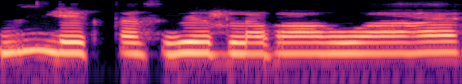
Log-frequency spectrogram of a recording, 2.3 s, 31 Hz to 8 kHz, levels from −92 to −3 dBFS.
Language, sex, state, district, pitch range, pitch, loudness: Hindi, female, Bihar, Purnia, 240-250 Hz, 245 Hz, -16 LUFS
